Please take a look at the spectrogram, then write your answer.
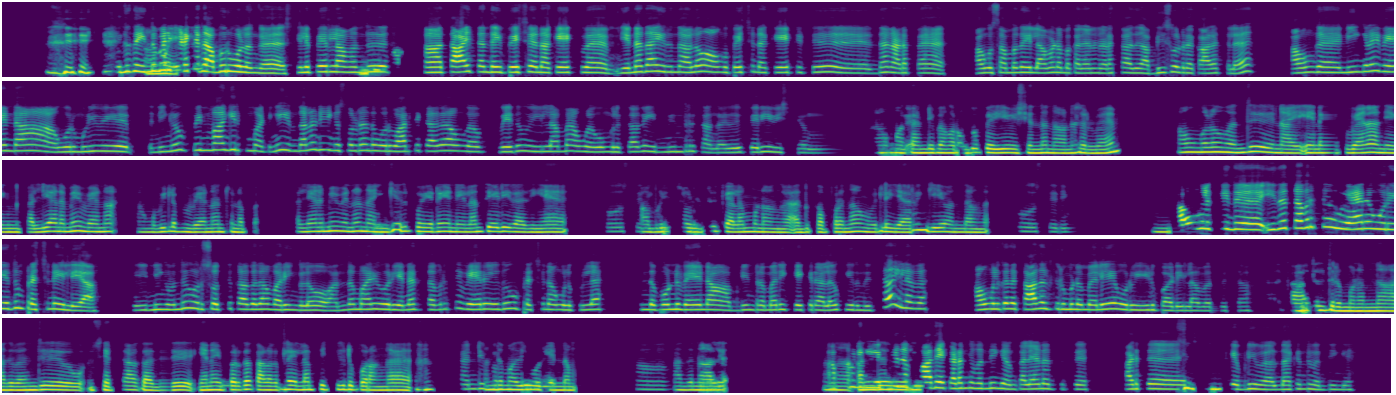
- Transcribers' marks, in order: static; laugh; other background noise; distorted speech; tapping; mechanical hum; other noise; in English: "செட்"; chuckle; laugh; unintelligible speech; "நகந்து" said as "நகண்டு"
- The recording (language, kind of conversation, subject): Tamil, podcast, காதல் மற்றும் நட்பு போன்ற உறவுகளில் ஏற்படும் அபாயங்களை நீங்கள் எவ்வாறு அணுகுவீர்கள்?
